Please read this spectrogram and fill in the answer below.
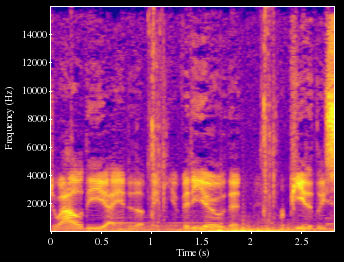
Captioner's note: camera shutter clicking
